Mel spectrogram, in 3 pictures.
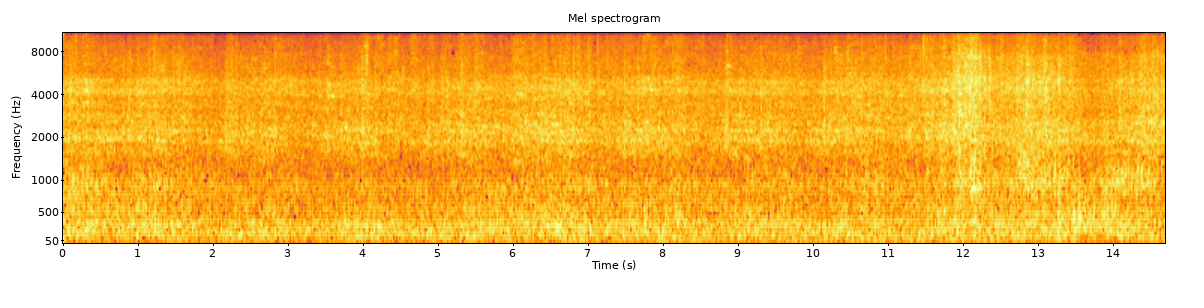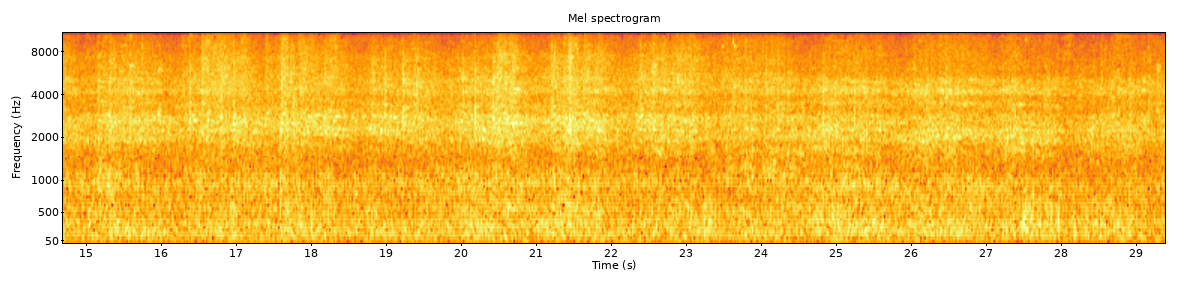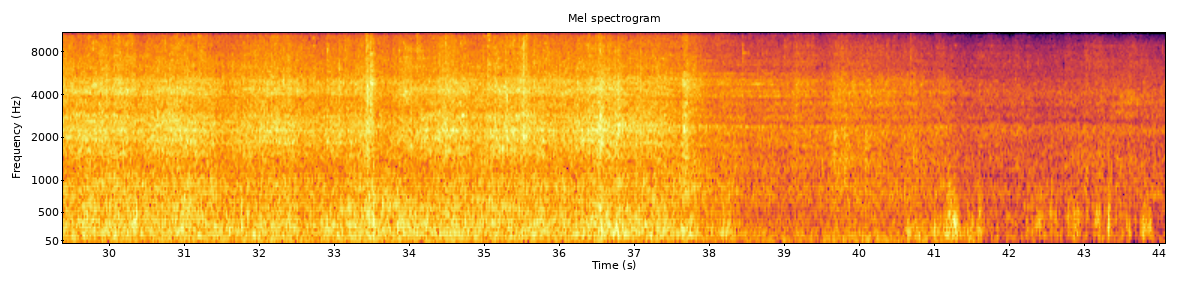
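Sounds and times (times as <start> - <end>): freight train wheels rumbling: 0.0 - 44.0.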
